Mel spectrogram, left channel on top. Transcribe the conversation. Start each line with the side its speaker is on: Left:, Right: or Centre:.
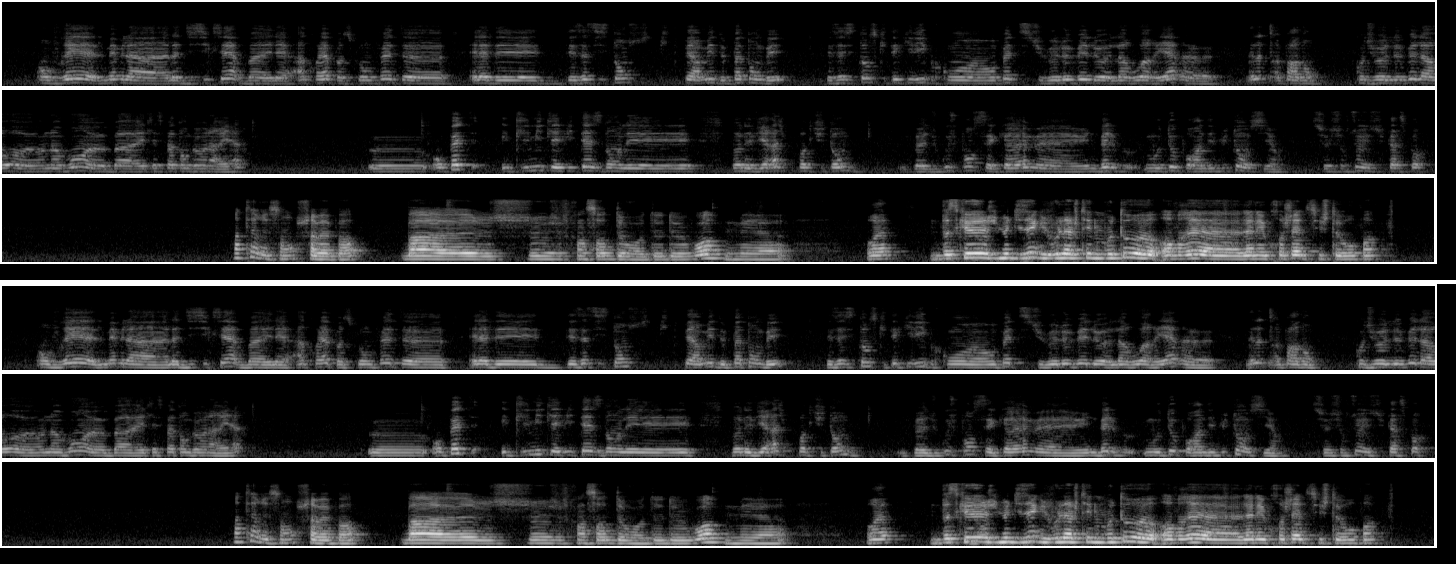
Right: en vrai, elle- même la, la D6R, bah, elle est incroyable parce qu'en fait, euh, elle a des, des assistances qui te permettent de pas tomber, des assistances qui t'équilibrent quand, euh, en fait, si tu veux lever le- la roue arrière, euh, euh, pardon, quand tu veux lever la roue en avant, euh, bah, elle te laisse pas tomber en arrière. Euh, en fait, il te limite les vitesses dans les, dans les virages pour pas que tu tombes. Bah, du coup, je pense que c'est quand même euh, une belle moto pour un débutant aussi. hein. Sur- Surtout une super sport.
Centre: Intéressant, je savais pas. Bah, euh, je, je ferai en sorte de, de, de voir, mais euh, ouais. Parce
Right: Sinon,
Centre: que je me disais que je voulais acheter une moto euh, en vrai euh, l'année prochaine si je te vois pas.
